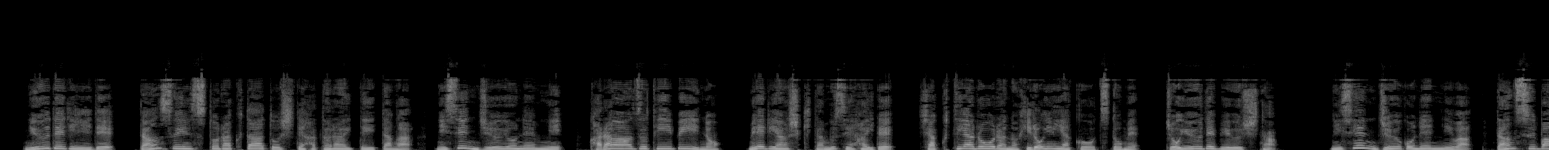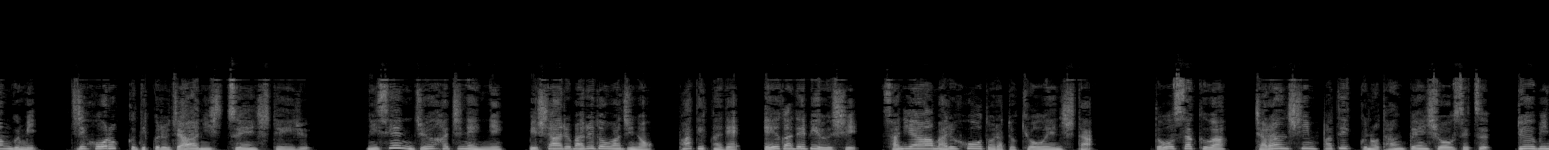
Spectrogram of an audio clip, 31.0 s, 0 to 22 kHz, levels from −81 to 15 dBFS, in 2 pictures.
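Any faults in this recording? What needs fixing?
Nothing here needs fixing; I listened through and didn't hear anything that called for attention.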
